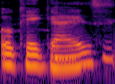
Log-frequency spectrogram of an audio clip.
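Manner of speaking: low, soft, slow podcast-style radio voice. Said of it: "Let me just copy what you guys are doing".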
